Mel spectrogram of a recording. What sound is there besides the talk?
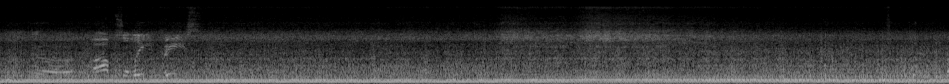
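1963 Plymouth Belvedere wagon engine with Thrush mufflers driving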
